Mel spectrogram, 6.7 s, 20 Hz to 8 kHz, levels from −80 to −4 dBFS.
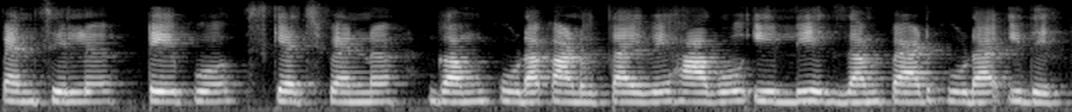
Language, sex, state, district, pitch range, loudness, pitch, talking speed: Kannada, female, Karnataka, Bidar, 215-225 Hz, -19 LUFS, 220 Hz, 125 wpm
